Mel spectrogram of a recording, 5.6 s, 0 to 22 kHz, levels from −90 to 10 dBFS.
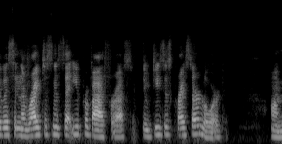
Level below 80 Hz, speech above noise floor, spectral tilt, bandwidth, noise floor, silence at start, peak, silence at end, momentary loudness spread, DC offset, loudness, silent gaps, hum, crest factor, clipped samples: -72 dBFS; 47 dB; -6 dB/octave; 8.6 kHz; -78 dBFS; 0 s; -12 dBFS; 0 s; 13 LU; under 0.1%; -32 LUFS; none; none; 20 dB; under 0.1%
